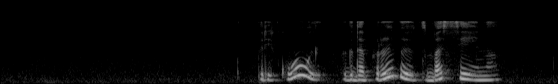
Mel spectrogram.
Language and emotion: Russian, neutral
